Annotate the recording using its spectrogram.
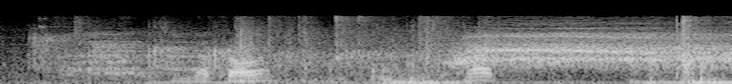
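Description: A young woman shouts sharply.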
